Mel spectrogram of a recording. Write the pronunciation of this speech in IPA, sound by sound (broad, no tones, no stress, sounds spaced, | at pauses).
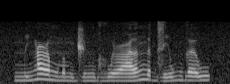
m i ŋ ʕ o ŋ m ə m d͡ʒ ʉ ŋ ɡ o̤ w ʕ ɐ ŋ ə d͡z i w ŋ ɡ œ w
